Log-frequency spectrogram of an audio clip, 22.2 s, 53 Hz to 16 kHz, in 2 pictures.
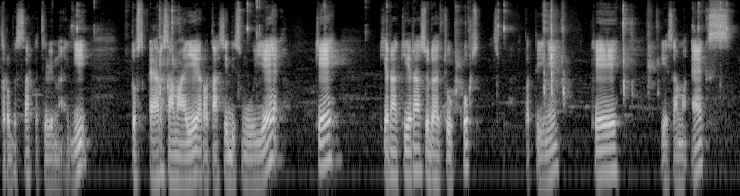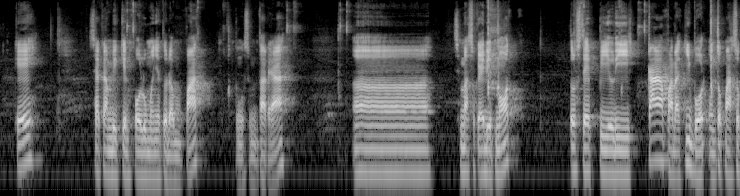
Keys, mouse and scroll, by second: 1.3 middle click, 2.2 r, 3.8 middle click, 5.3 middle click, 6.7 shift+d, 8.1 ctrl+z, 9.2 g, 10.6 click, 11.0-11.5 scroll down 3, 11.5-12.1 scroll up 2, 12.1-12.8 scroll up 3, 12.8 click, 12.8-13.5 scroll up 1, 13.5 scroll up 2, 13.6 scroll down 1, 13.9 shift+middle click, 14.5-15.2 scroll up 2, 15.2 click, 16.0 click, 18.3 Tab, 18.8-19.6 scroll up 4, 19.7 shift+middle click, 20.5 click, 21.7 k.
